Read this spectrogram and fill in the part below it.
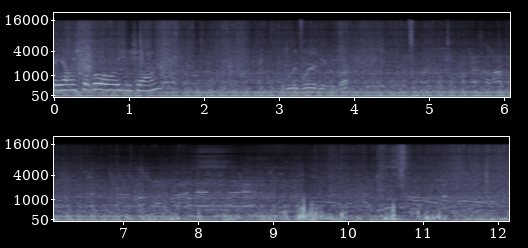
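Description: Plastic wrapping crinkles and rustles as it is pulled off.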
